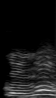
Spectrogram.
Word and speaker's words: comment: Now see, this como word, no, we have already seen up. So please, please, please don't make the mistake of saying comment. It is not comment. It is como.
